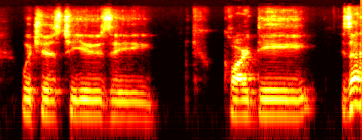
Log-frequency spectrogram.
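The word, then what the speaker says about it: KUARD: a sanity test which is to use the cardi is that how you pronounce it by the way yeah so it's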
